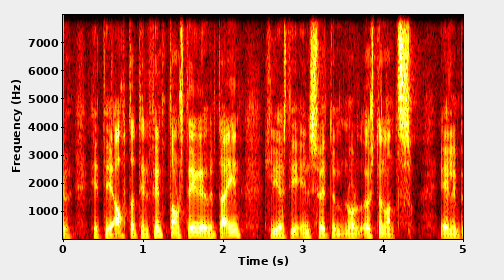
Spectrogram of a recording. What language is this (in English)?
Icelandic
